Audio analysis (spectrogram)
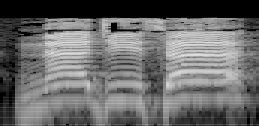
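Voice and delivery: "نجسة" as na-ji-sa, stretched syllable by syllable; kasra on jim. Shown as a demonstration. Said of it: "أما الجيم تكون ماذا؟". («نجسة» بفتح النون وكسر الجيم، ببطء)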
